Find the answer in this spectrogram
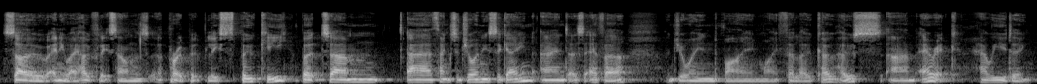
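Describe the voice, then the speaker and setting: A man's voice: deep voice, moderate pace, few pauses. A man hosting a casual podcast, recorded in an empty, slightly echoey room. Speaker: podcast host. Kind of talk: casual podcast introduction and chat. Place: empty room at home, indoors. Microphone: microphone with a laptop.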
